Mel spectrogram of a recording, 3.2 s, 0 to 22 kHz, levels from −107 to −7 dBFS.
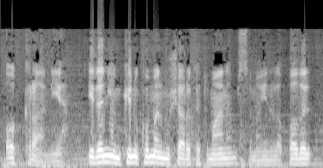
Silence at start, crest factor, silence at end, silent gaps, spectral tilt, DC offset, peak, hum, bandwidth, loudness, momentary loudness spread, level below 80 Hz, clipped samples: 0 s; 12 dB; 0 s; none; -6 dB/octave; under 0.1%; 0 dBFS; none; 11 kHz; -12 LUFS; 12 LU; -34 dBFS; 0.3%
